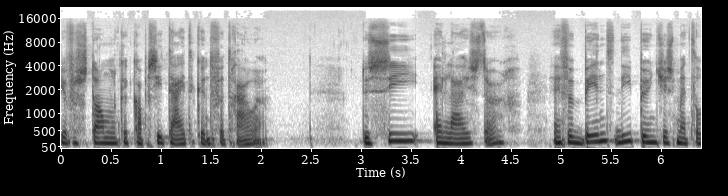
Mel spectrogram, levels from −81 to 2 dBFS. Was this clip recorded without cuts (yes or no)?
yes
